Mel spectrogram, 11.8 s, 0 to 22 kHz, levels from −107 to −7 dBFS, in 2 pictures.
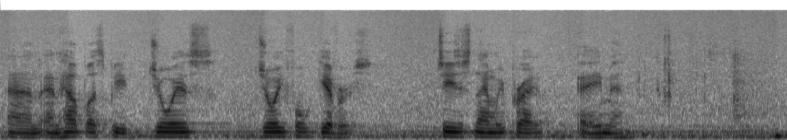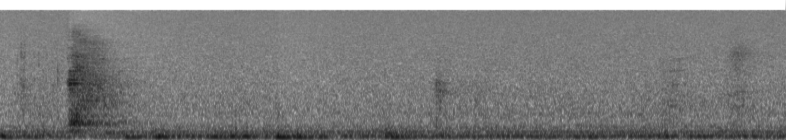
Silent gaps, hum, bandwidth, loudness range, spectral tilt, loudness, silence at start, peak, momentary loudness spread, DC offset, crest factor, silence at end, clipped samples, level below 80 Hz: none; none; 16 kHz; 8 LU; -5 dB/octave; -22 LUFS; 0 s; -2 dBFS; 11 LU; under 0.1%; 20 dB; 0 s; under 0.1%; -50 dBFS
